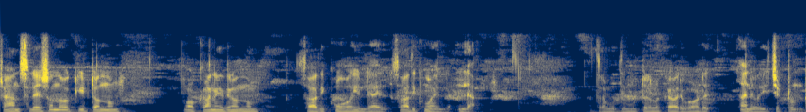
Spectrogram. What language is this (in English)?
Malayalam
